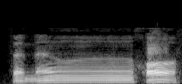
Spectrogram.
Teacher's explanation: يخفي النون الساكنة في الخاء ولا يظهرها كما يفعل الباقين من القراء، فيقول: فمن خاف إخفاء النون الساكنة عند الخاء.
